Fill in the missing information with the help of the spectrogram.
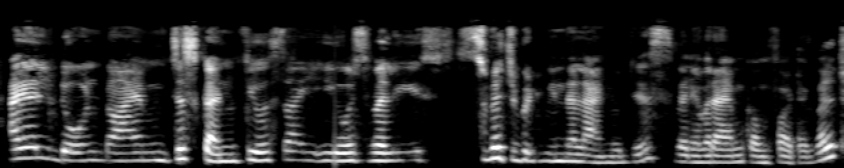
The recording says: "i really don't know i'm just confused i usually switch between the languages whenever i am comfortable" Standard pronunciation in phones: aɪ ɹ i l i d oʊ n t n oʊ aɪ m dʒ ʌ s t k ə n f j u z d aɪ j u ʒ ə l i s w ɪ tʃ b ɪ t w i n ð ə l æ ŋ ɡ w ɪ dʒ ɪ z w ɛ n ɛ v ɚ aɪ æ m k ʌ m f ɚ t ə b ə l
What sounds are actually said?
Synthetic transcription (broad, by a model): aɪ ɹ i l i d oʊ n t n oʊ aɪ m dʒ ʌ s t k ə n f j u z aɪ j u s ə l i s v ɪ tʃ b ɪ t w i n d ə l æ ŋ ɡ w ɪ dʒ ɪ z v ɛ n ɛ v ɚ aɪ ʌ m k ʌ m f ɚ t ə b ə l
